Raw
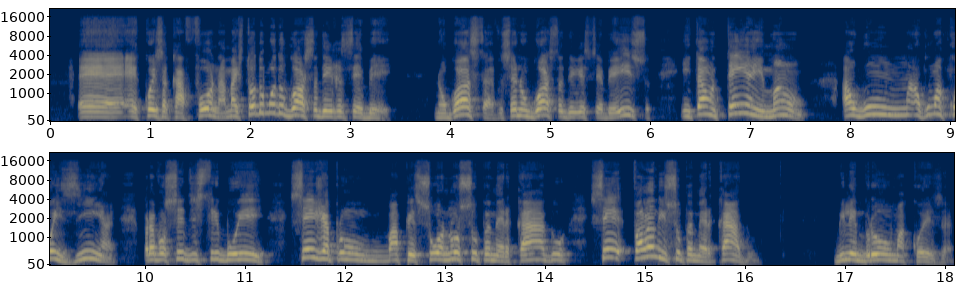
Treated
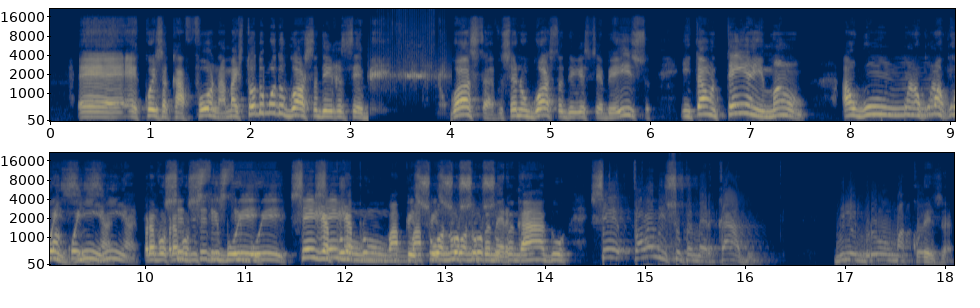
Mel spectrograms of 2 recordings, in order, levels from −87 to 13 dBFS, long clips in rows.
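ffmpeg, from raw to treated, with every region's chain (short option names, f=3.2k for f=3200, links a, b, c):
-filter_complex "[0:a]asettb=1/sr,asplit=3[a][b][c];[a]atrim=end=3.174[d];[b]atrim=start=3.17:end=4.01,asetpts=PTS-STARTPTS,afade=t=in:d=0.004:c=qsin,afade=t=out:st=0.836:d=0.004:c=qsin,aeval=exprs='val(0)+0.5*0.00794*sgn(val(0))':c=same,aeval=exprs='val(0)*sin(2*PI*23*n/s)':c=same,highpass=f=1.9k:t=q:w=10[e];[c]atrim=start=4.006[f];[d][e]acrossfade=d=0.004:c1=hsin:c2=qsin[g];[g][f]acrossfade=d=0.004:c1=qsin:c2=hsin,asettb=1/sr,asplit=3[h][i][j];[h]atrim=end=8.314[k];[i]atrim=start=8.31:end=13.75,asetpts=PTS-STARTPTS,afade=t=in:d=0.004:c=qsin,afade=t=out:st=5.436:d=0.004:c=qsin,lowshelf=f=130:g=-11.5,aecho=1:1:232:0.708,atrim=end_sample=239904[l];[j]atrim=start=13.746[m];[k][l]acrossfade=d=0.004:c1=hsin:c2=qsin[n];[n][m]acrossfade=d=0.004:c1=qsin:c2=hsin,asettb=1/sr,asplit=3[o][p][q];[o]atrim=end=14.564[r];[p]atrim=start=14.56:end=17.79,asetpts=PTS-STARTPTS,afade=t=in:d=0.004:c=qsin,afade=t=out:st=3.226:d=0.004:c=qsin,acompressor=threshold=-29dB:ratio=8:attack=3.2:release=140:knee=1:detection=peak,asoftclip=type=hard:threshold=-29.5dB,aecho=1:1:74|148|222|296:0.178|0.0765|0.0329|0.0141,atrim=end_sample=142443[s];[q]atrim=start=17.786[t];[r][s]acrossfade=d=0.004:c1=hsin:c2=qsin[u];[u][t]acrossfade=d=0.004:c1=qsin:c2=hsin"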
